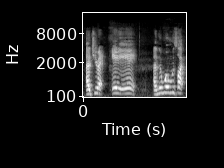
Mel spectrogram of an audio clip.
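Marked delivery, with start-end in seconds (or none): 0.6-1.1 "Idiot" as a Northern Irish "eighty-eight"; imitated Northern Irish vowels; Northern Irish accent. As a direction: mimic a Northern Irish girlfriend giving her birth year. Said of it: "is from Northern Ireland".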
